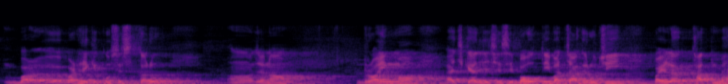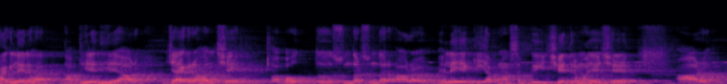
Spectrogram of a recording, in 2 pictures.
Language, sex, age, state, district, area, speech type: Maithili, male, 18-30, Bihar, Saharsa, rural, spontaneous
